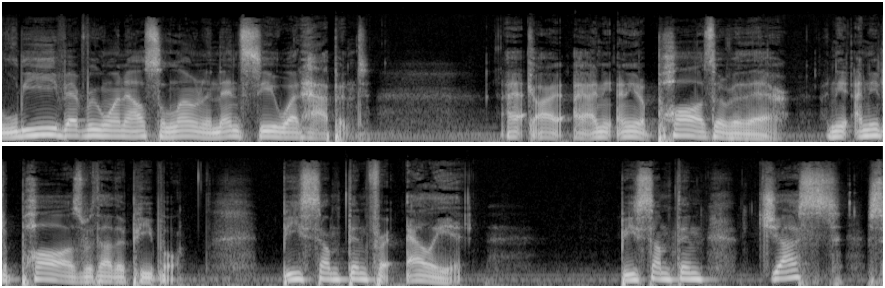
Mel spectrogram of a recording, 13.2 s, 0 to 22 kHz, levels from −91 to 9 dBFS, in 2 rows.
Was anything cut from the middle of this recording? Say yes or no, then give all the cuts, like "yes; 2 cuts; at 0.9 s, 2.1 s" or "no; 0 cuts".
yes; 1 cut; at 3.9 s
